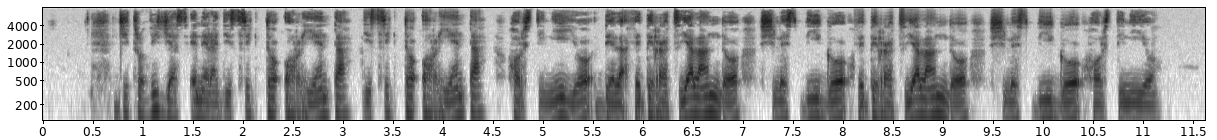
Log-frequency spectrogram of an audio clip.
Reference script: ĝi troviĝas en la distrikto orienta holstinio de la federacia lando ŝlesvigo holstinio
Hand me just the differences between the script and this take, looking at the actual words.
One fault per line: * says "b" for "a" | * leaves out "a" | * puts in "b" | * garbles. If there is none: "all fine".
* puts in "distrikto orienta"
* puts in "federacia lando ŝlesvigo"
